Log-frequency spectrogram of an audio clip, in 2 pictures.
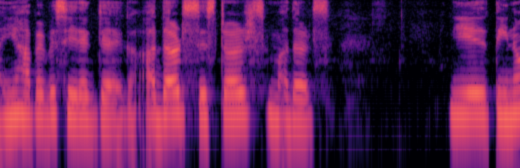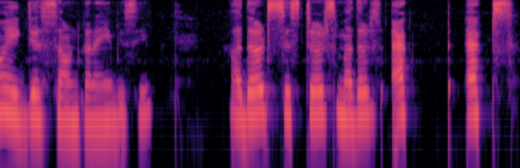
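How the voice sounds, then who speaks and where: Brief: patient woman teacher, high voice, unhurried lesson delivery, dry close sound. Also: creaky, warm tone, dry recording. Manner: slow, patient, repeats words and "ठीक है" often; reads English definitions very slowly. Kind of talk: classroom-style lesson explaining a poem.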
